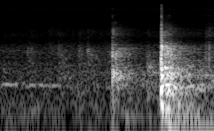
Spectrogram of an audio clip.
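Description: A barefoot jumping front kick striking a handheld foam kick shield: a lighter knock about a second in, then one sharp, heavy thump.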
